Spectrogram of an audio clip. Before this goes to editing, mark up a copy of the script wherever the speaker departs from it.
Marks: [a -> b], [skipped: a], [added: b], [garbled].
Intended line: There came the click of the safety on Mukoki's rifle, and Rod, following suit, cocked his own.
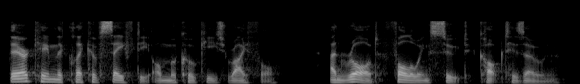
There came the click of [skipped: the] safety on Mukoki's rifle, and Rod, following suit, cocked his own.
